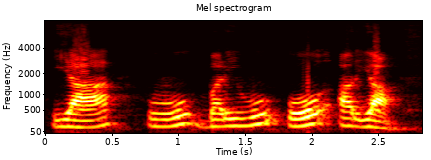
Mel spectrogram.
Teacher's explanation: जिन स्वरों के उच्चारण में जिह्वा का पिछड़ा भाग, ठीक है, अर्थात पीछे का भाग सामान्य स्थिति में ऊपर उठता है उसे पश्य स्वर कहा जाता है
